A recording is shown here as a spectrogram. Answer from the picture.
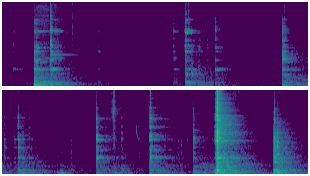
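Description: Metal jet stack of a diffusion pump clinking and knocking against the pump body as it is seated by hand inside it: about ten separate knocks, each ringing briefly, the loudest near the end.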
